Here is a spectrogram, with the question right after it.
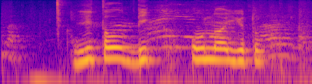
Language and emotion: Russian, neutral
